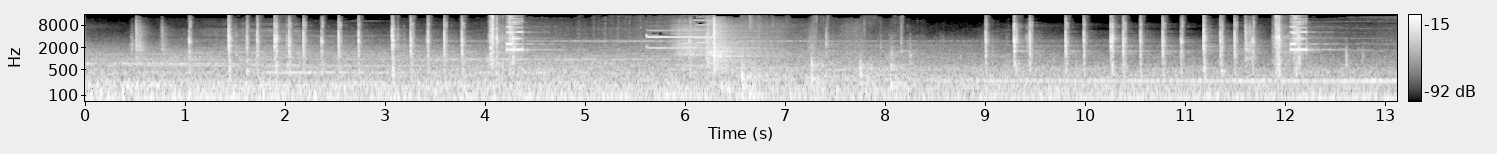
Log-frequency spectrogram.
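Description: Keypad buttons click in quick, short presses.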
